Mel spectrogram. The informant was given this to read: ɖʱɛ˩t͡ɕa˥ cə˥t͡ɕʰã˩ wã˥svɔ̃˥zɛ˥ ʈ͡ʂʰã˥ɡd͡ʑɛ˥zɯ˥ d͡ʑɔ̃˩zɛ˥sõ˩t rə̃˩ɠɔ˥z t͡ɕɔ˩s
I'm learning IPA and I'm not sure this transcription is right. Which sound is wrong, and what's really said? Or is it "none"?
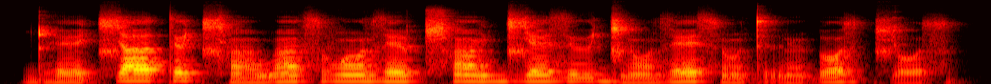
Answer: c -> t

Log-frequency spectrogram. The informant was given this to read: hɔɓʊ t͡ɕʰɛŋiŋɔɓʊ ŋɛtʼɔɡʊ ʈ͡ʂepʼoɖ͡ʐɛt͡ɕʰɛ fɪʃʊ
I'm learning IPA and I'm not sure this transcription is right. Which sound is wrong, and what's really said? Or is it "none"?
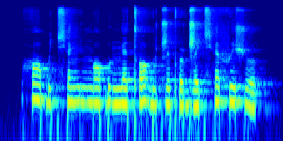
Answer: none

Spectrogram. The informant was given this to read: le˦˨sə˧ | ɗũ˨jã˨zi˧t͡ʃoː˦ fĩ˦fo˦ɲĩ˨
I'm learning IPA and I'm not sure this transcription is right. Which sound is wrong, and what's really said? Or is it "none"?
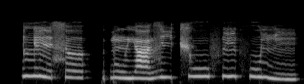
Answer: none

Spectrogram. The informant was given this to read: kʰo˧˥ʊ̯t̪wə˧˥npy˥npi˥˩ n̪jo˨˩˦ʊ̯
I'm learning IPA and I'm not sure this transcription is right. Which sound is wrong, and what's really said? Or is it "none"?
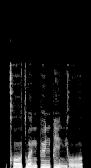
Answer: none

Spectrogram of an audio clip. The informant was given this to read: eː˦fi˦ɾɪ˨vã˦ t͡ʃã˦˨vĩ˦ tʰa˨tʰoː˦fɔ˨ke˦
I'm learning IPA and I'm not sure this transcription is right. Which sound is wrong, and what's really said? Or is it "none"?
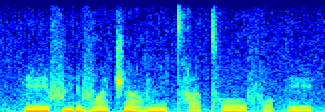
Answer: none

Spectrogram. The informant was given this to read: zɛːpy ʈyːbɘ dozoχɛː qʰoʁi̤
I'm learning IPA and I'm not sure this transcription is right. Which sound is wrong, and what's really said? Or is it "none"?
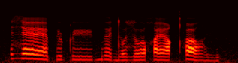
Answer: none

